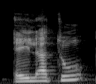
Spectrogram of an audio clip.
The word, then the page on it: ailato: eilatou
